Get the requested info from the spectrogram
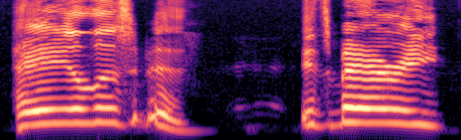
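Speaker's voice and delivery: high, loud bright hello; Mary calling out to Elizabeth at the door, high and cheery; cheerful call. Retold or imitated.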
